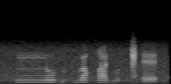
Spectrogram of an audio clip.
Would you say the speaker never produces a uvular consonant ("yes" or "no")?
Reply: no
